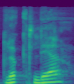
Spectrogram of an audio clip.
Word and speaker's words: Glöckler: Doppelgänger Philipp Glöck, na, Glöckler, so ist es richtig ausgesprochen, ähm, so ein bisschen in Deutschland losgetreten worden sind.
